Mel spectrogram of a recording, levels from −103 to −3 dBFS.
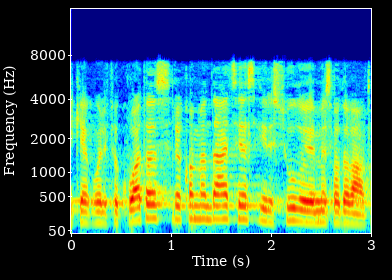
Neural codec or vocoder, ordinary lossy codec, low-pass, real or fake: none; Opus, 64 kbps; 7.2 kHz; real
